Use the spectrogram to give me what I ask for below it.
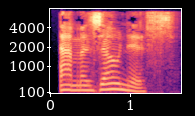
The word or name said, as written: amazonis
